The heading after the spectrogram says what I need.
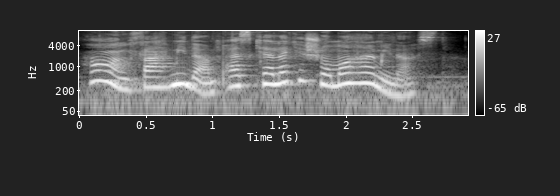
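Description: A woman voicing a frantic shouting young poet. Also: high voice, big pitch swings, pitched above the performer's own voice. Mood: defiant.

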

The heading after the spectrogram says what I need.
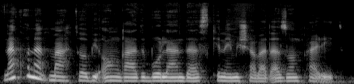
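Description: A woman's voice: low voice, warm tone, pitched below the performer's own voice. A blunt, curious young male poet, grudging and a little sheepish in his replies, as a woman reads him in an audiobook. His short answers come out plain and frank. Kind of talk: audiobook reading.

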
